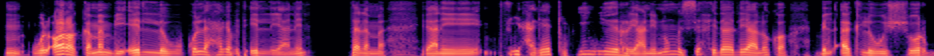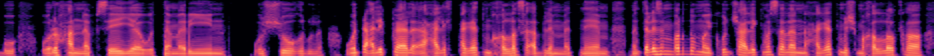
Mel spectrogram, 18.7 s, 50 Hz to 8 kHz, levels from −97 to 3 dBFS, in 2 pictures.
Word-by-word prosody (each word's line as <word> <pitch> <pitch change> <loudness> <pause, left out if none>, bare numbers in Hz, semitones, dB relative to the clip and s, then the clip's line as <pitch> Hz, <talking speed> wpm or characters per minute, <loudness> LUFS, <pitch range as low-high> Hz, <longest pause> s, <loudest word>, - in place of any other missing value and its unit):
إمم. 110 -4 -3
والأرَق 120 +9 +8
كمان 135 -3 +2
بيقِل 125 +3 +2
وكل 105 +10 -1
حاجة 140 +2 -3
بتقِل. 100 -3 -4
يعني 85 +2 -5
أنت 110 -1 -4
لمّا 100 -4 -4 0.4
يعني 95 -2 0 0.2
في 160 +1 -2
حاجات 135 +3 -1
كتير 145 -1 -3
يعني 95 +1 -1
النوم 145 +9 -5
الصحّي 130 +1 -4
ده 135 +1 +3
له 135 +1 +2
علاقة 125 +2 -1 0.3
بالأكل 115 +2 +1
والشُرب 110 +2 -1
و 105 -1 -4 0.3
والراحة 120 +2 +2
النفسية 105 +1 +2
والتمارين 100 0 -1 0.3
والشغل، 105 -1 -3 0.2
وأنت 115 0 -1
عليك 125 +3 +3
فعل 120 -3 +6
عليك 110 +2 -1
حاجات 120 +1 +1
مخلّصها 115 -1 0
قبل 110 +1 0
أمَّا 95 -3 -3
تنام، 105 +1 -1 0.3
ما 100 - -5
أنت 100 - -7
لازم 155 +2 +1
برضه 160 +1 -1
ما 130 -5 0
يكونش 135 +4 -5
عليك 130 +2 +2
مثلًا 130 -4 0
حاجات 120 +6 -1
مش 120 -4 -3
مخلّصها، 110 +2 +2
115 Hz, 150 wpm, -23 LUFS, 105-130 Hz, 0.4 s, والأرَق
